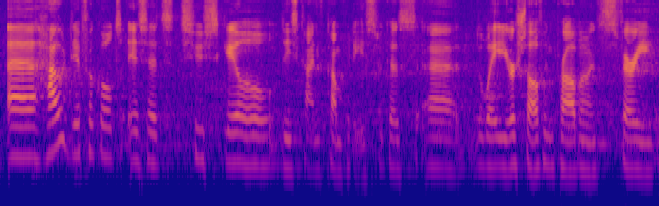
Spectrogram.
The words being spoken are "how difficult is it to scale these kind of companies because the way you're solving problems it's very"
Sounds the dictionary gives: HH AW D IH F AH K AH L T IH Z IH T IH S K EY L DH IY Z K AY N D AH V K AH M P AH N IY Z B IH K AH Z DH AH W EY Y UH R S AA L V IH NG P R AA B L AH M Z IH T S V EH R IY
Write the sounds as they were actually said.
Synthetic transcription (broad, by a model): HH AW D IH F AH K AH L T IH Z IH T IH S K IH L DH IY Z K AY N D AH V K AH M P AH N IY Z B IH K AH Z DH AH W EY Y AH R S AA L V IH NG P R AA B L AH M IH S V EH R IY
